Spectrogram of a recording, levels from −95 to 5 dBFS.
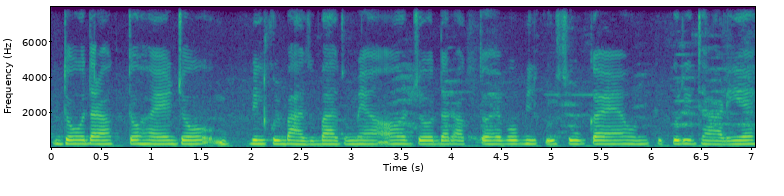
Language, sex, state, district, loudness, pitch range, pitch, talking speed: Hindi, female, Himachal Pradesh, Shimla, -16 LUFS, 200-205 Hz, 205 Hz, 180 wpm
